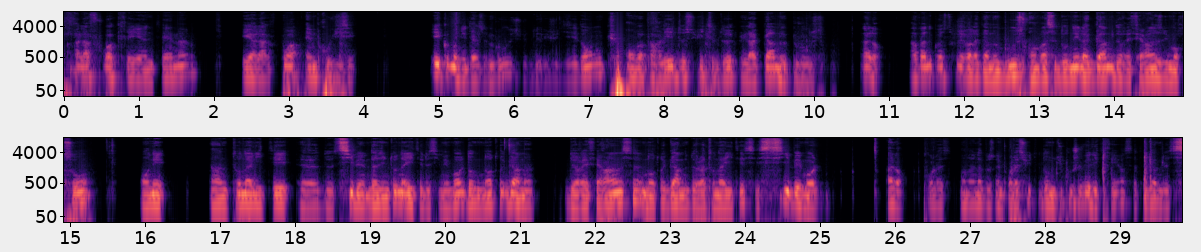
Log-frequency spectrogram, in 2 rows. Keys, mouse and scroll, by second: 12.7 click, 15.5 click, 20.8 click, 28.8 n, 29.3 5.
